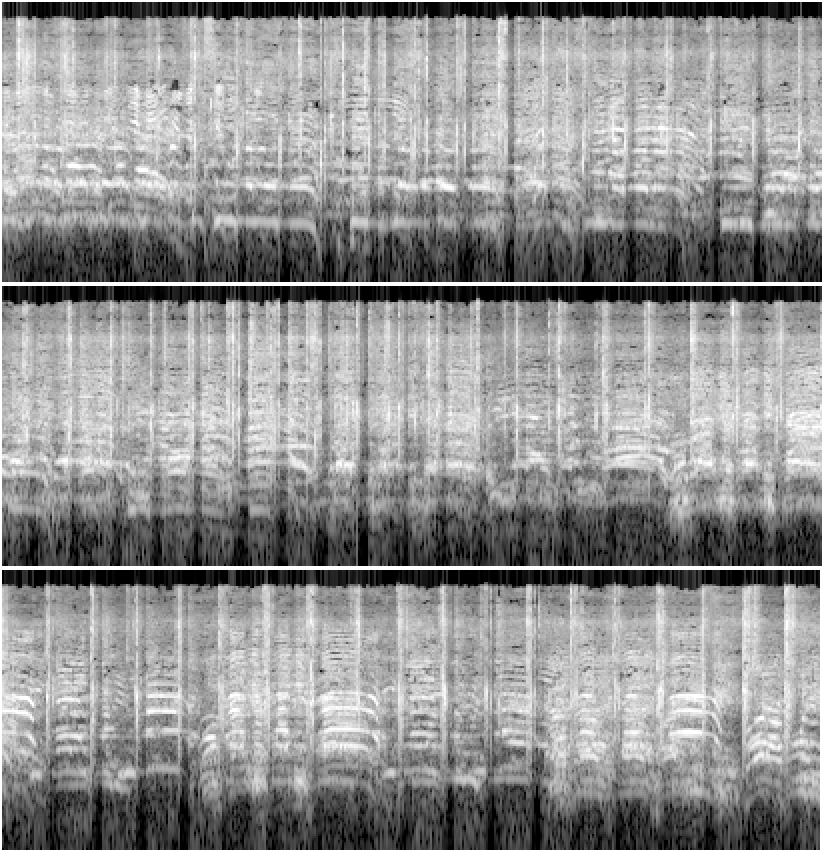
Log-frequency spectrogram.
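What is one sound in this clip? A crowd of people chants and shouts loudly outdoors.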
